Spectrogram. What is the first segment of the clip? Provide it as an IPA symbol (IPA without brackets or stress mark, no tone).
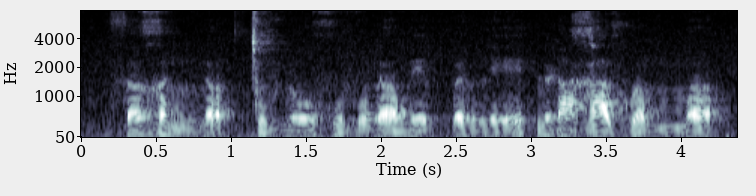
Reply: θ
